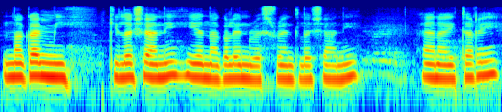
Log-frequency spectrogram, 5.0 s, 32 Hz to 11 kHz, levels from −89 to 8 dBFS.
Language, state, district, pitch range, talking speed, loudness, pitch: Sumi, Nagaland, Kohima, 185-210 Hz, 130 wpm, -14 LUFS, 200 Hz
